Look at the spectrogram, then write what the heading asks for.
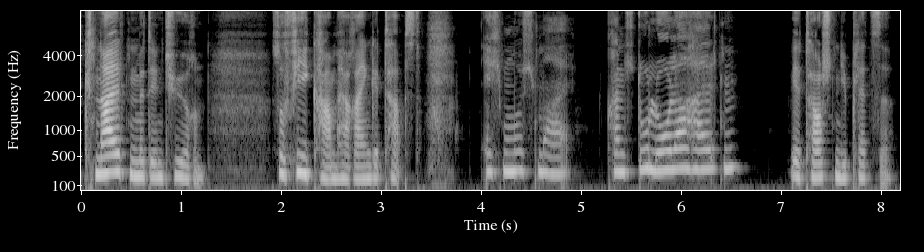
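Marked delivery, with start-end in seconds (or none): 4.0-6.6 put-on little girl. A narrator's reading. Little sister voiced.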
